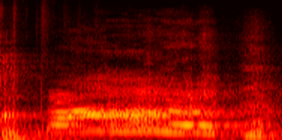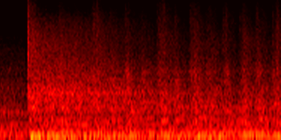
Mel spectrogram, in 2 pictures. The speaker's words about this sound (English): They turned and bolted while the beast roared behind them.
